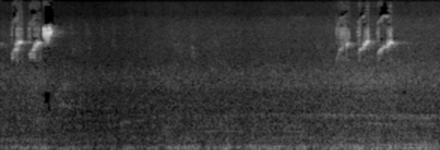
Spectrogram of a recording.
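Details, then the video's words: Fledgling coleiro singing brief sharp rising whistled notes, a tight group of three at the start and another three near the end, separated by a quiet stretch with steady low-pitched background hum. "FILHOTE DE COLEIRO TUI TUI (SINISTRO)"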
